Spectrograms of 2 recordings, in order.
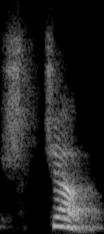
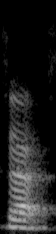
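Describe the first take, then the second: First: It begins with a hushing 'sh' sound. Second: It begins with a hissing 's' sound. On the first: The speaker calls it right. "She would want to say sha" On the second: The speaker calls it wrong. "We have the sa kind of sound for sha"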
